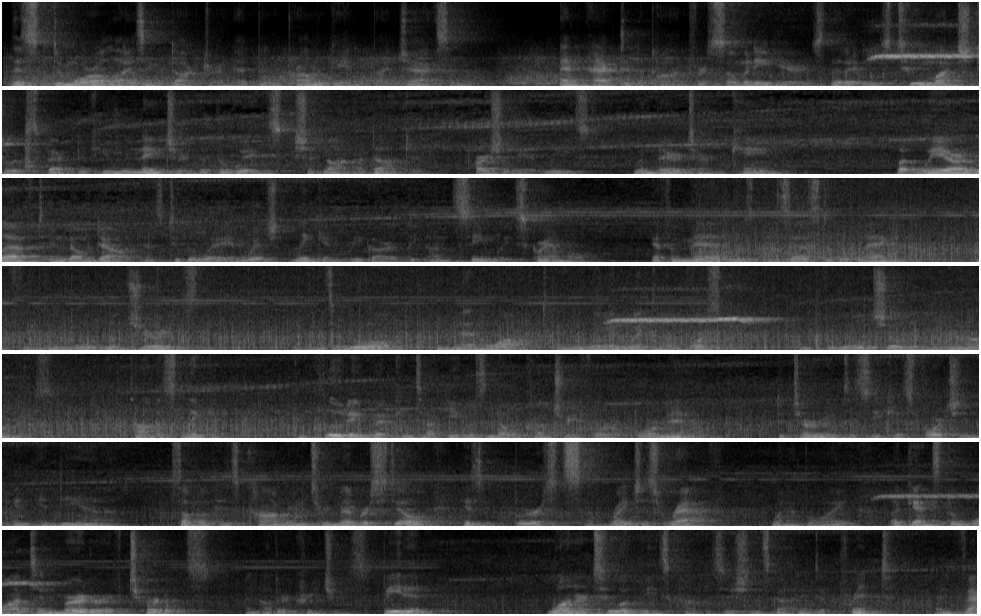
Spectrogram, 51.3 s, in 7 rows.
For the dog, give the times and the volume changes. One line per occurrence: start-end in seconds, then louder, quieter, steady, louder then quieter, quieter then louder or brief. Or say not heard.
not heard.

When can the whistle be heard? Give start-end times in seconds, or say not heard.
6.5-7.3, 26.4-27.7, 43.1-44.2.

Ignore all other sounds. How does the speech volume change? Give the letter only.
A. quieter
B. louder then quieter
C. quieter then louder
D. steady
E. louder
D.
